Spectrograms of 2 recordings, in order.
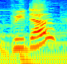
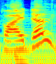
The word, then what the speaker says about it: Vidal: ডি la blush, বা ইংরেজিতে যখন তোমরা দেখবে সেটি VIDAL, এই জন্য আমি ভিডাল বললাম। আমি ভিডাল দিয়ে উচ্চারণ করে থাকি। তোমাদের বইয়ে যিনি লিখেছেন, আমি যে বইটা দিয়ে তোমাদেরকে পড়াচ্ছি, তিনি লিখেছেন যে কি ভাইডাল ডি লা ব্লাশ, ঠিক আছে?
